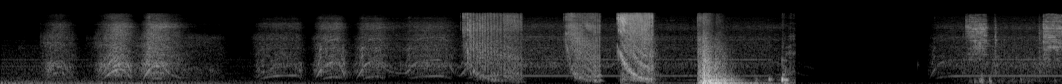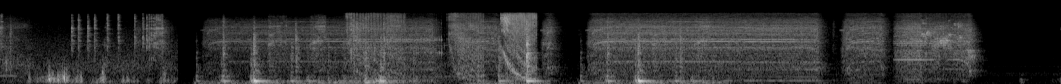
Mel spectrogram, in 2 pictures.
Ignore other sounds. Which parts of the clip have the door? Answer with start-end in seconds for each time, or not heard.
6.5-8.0.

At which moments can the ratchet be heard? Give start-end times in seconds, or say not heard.
9.7-17.9.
